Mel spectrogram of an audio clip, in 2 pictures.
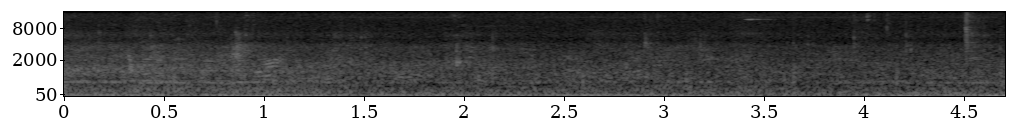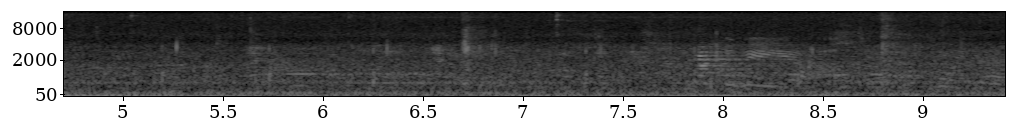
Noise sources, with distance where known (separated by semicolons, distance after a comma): car horn, far; person or small group talking, far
